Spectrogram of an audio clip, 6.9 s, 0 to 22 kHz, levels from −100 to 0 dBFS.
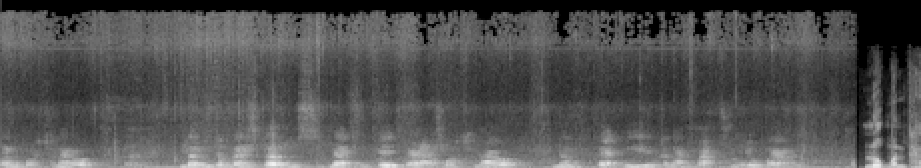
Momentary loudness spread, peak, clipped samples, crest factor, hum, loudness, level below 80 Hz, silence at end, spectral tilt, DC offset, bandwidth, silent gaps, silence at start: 14 LU; -2 dBFS; under 0.1%; 20 dB; none; -21 LUFS; -40 dBFS; 0 s; -6.5 dB/octave; under 0.1%; over 20 kHz; none; 0 s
